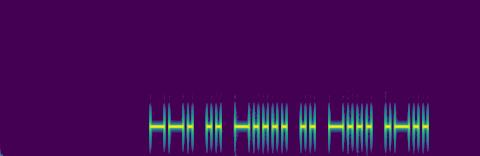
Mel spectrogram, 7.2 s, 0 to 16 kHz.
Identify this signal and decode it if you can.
Morse code, heard as a keyed tone, about 17 wpm, 700 Hz. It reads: GI6IBL
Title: DXCC-100 Call Signs - 6 Characters - 17wpm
